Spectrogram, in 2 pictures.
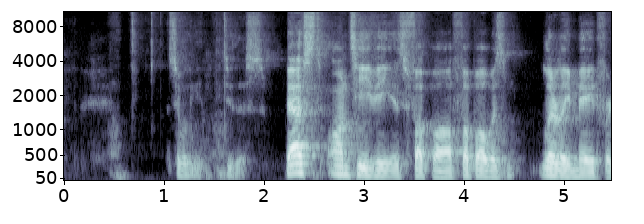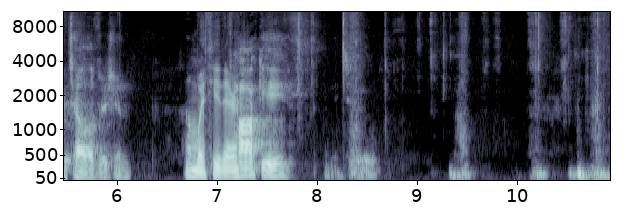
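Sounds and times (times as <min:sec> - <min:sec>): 
speech: 0:01.1 - 0:08.7
pen scratching across paper: 0:09.2 - 0:10.9.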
